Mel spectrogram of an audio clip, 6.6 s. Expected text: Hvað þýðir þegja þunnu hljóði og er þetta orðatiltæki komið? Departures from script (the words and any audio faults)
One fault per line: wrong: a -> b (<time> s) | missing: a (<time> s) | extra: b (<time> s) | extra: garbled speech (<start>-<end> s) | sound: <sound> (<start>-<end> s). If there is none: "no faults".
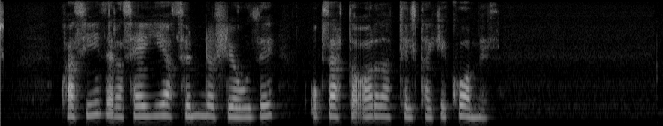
no faults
